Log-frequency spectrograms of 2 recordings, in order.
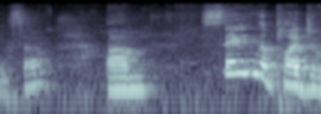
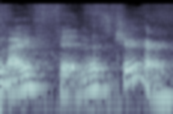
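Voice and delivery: ordinary talk

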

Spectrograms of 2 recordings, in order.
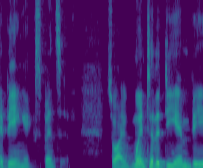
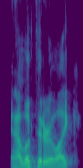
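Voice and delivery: ordinary talk

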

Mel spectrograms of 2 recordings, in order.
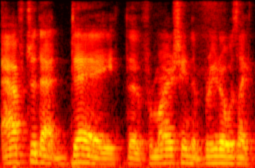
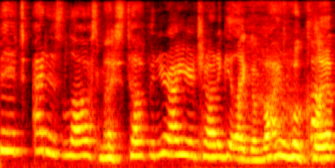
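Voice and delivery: very loud, very high, shrill angry tirade; 14 semitones higher, 9 dB louder than usual. Retelling how a crying lady snapped at a man asking how she feels, mock-angry outburst. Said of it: "this lady just goes clean off".

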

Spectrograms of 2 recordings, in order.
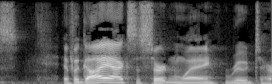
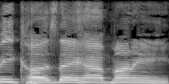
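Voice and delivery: put-on very high, slow, drawn-out emphatic voice; 12 semitones higher than usual. Reading all-caps advice text aloud: Z's voice for all-caps text. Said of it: "I guess I'm doing a Z's voice".

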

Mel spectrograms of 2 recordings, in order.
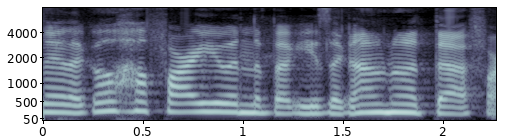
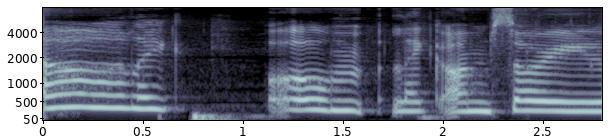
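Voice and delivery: slow, drawn-out put-on British accent; 4 semitones higher than usual. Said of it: "or he's British or English".

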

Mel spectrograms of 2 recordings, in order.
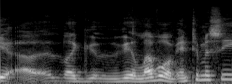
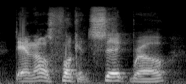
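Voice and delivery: hollow, ironic, sarcastic, fake-sounding tone; 4 dB louder than usual. Showing how a fist bump comes as a sarcastic thing: imitating a sarcastic compliment. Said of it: "a sarcastic thing".

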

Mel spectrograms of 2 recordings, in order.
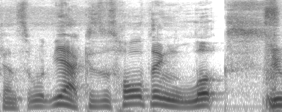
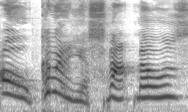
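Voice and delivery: put-on very high old-timey 1950s gangster voice; 3 dB louder than usual. Mocking how the criminals talk, the speaker does a 1950s gangster voice. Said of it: "they're like".

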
